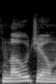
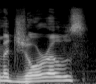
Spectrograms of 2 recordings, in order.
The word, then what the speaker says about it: Majora's: John says where was Mojo mask on the Zelda list wait Mojo mask do you mean Majora's see now he's got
